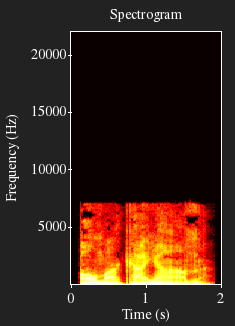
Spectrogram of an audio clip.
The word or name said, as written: omar khayyam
